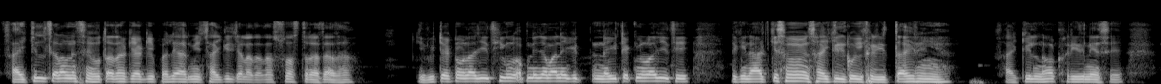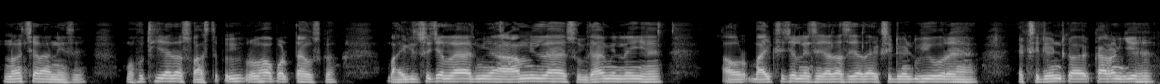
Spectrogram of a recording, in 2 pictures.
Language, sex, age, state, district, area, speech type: Hindi, male, 45-60, Uttar Pradesh, Chandauli, urban, spontaneous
